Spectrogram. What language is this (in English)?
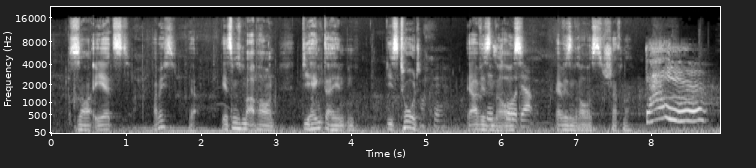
German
